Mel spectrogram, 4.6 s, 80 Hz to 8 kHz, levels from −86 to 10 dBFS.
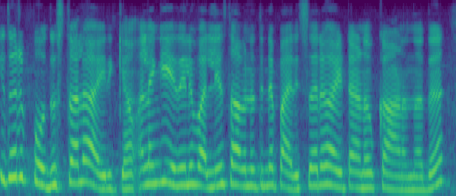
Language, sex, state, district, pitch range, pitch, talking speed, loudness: Malayalam, female, Kerala, Kollam, 220-275 Hz, 255 Hz, 120 wpm, -14 LUFS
